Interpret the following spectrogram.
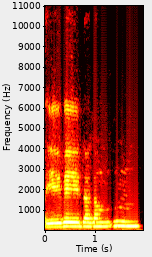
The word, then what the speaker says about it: evedam: It is pronounced as evedagam only. Purusha Purusha evedagam.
